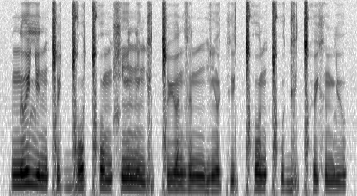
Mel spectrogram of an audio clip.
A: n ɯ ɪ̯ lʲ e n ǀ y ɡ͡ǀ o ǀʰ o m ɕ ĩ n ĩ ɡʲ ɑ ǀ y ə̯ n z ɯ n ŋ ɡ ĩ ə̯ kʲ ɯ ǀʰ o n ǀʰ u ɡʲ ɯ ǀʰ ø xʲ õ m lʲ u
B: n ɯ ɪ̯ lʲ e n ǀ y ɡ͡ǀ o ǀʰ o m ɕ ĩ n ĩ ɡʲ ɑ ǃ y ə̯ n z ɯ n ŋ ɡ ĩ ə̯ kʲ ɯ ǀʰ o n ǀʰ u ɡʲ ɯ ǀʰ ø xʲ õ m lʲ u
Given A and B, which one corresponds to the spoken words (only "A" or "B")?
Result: A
